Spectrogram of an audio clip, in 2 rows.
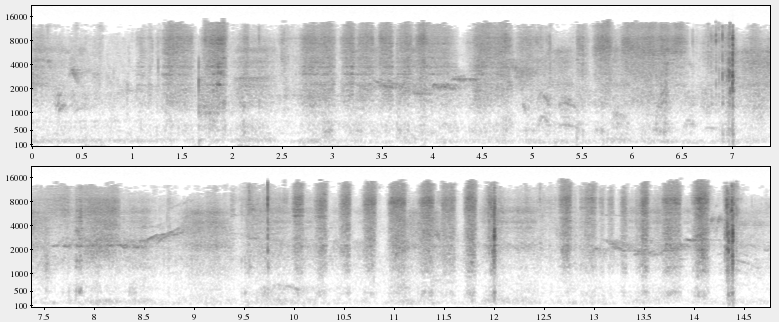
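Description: Rubbing and scraping on the steel shell of an M42 helmet, working off paint softened by paint stripper. The strokes turn short and quick, about two to three a second, in the second half.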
